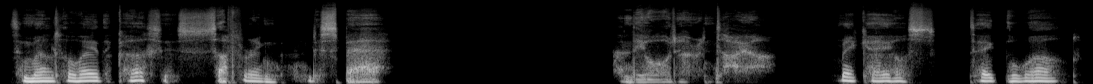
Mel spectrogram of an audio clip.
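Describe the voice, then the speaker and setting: An actor playing a weary, courteous wandering merchant in a video game, with a husky, breathy, gravelly voice and measured, formal speech. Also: male voice, on the high side, no room sound. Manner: measured, hushed, formal wording. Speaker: merchant character. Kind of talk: dramatic video game voice acting.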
